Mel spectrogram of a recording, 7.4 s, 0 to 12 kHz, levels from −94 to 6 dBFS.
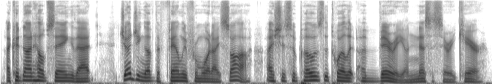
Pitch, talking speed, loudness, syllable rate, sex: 125 Hz, 185 wpm, -19 LUFS, 5.3 syllables/s, male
